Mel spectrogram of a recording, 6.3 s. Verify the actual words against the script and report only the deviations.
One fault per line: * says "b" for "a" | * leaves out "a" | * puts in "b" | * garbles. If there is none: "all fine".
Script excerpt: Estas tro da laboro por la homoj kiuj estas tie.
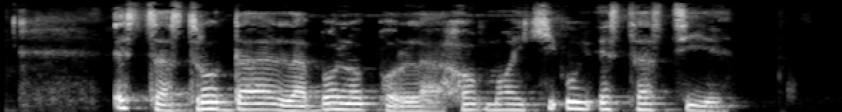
all fine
